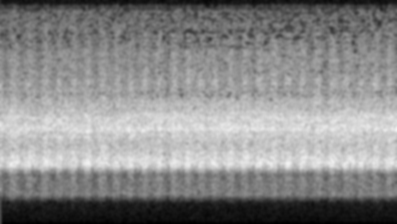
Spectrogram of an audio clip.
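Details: Cicadas singing in olive trees: a dense, unbroken high-pitched buzzing chorus with a faintly pulsing texture, steady in loudness throughout, with no other clear sounds.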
